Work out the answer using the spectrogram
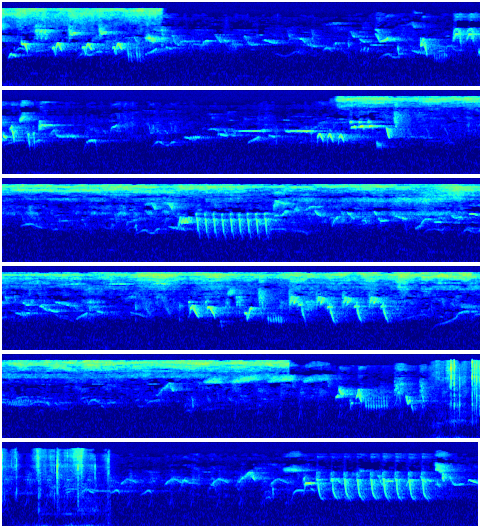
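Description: Faint birdsong: birds chirping, with quick rapid trills now and then, over a light hiss. A few soft knocks come about two-thirds of the way through.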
